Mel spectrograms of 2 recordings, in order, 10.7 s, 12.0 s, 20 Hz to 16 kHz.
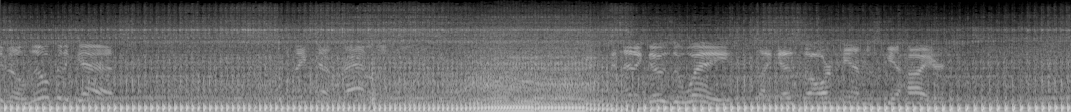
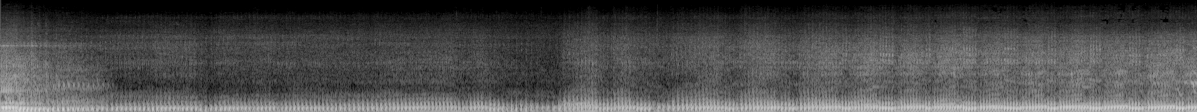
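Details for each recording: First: Honda ATC 200S three-wheeler single cylinder at low revs with a little throttle, timing chain already adjusted: light rattling tick riding each firing pulse, absent at idle; owner suspected rockers, but a faulty CDI is behind the low-speed rattle. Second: 1985 Honda ATC 200S three-wheeler with 165 original miles, after engine repair of a tapping/ticking noise: a steady low drone with even pulses and no clatter, normal running with no more noise.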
